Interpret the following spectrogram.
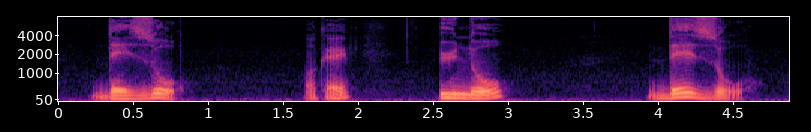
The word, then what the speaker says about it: eaux: the rule is that you get to put X here at the end, but then same rule, you don't pronounce it. Des eaux, okay?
